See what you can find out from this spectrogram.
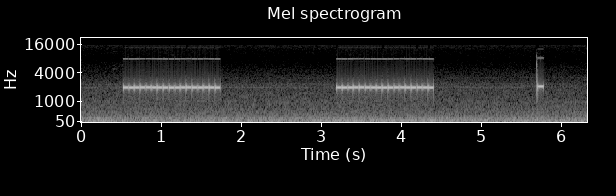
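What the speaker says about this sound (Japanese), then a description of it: "俺の電話だ。" A mobile phone rings in the video game Yakuza 5 Remastered, giving two steady electronic tone bursts with a pause between them and then a short beep, all over a quiet background.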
